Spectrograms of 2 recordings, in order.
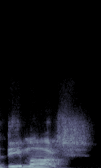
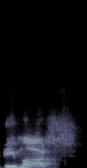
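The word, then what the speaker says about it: démarche: It is pronounced as DEMERCHE. Oh, sir, I was not sure of the pronunciation. That's why I spelled out the word to her, sir. DEMERCHE.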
